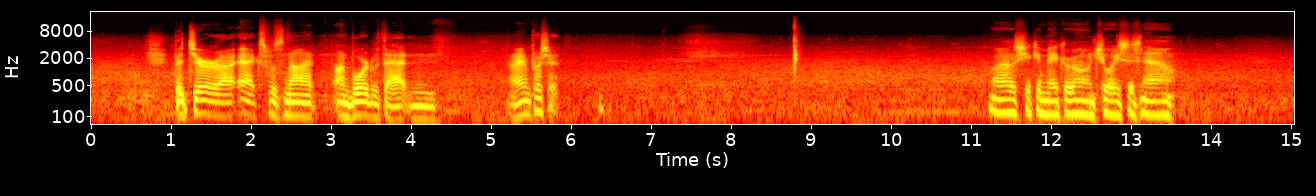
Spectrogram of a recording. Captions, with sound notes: But your, uh, ex was not on board with that. And I didn't push it. [Hardy clicks his teeth] Well, she can make her own choices now.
